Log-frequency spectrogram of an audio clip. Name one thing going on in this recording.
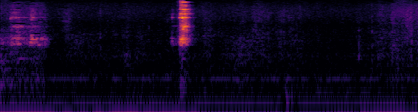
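A plastic clip clicks shut.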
